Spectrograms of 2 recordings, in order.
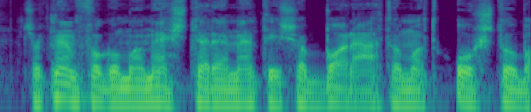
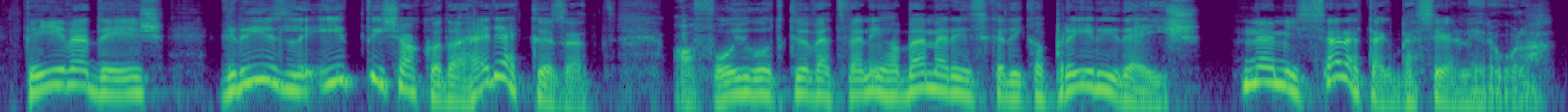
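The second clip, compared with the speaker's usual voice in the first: put-on high, teasing little old man's voice; old trapper Sam; 8 semitones higher than usual. Sam teasingly asks the narrator about his bones, high old voice. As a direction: needle the greenhorn from a high perch. Sam's voice in dialogue.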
